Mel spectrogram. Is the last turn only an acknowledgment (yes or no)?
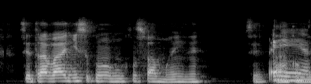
no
